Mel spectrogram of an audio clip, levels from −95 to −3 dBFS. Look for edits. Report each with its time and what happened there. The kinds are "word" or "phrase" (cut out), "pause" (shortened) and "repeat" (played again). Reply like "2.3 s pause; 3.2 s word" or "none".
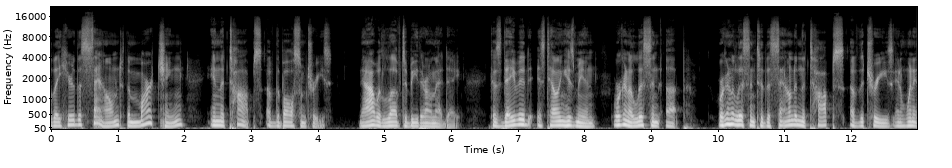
none

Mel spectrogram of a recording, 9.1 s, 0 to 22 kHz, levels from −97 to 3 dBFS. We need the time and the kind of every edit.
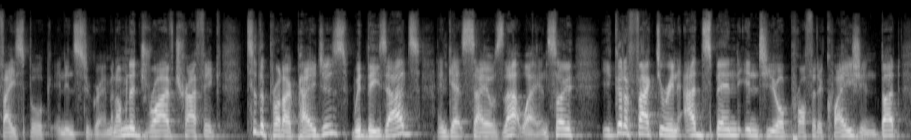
none

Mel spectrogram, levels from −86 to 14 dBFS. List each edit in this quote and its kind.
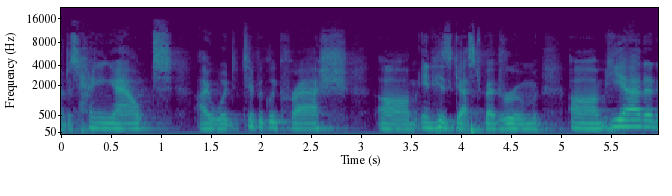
none

